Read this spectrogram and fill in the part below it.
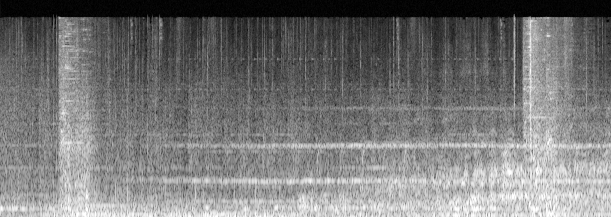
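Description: Short interface clicks sound as menus open and close.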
